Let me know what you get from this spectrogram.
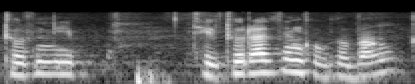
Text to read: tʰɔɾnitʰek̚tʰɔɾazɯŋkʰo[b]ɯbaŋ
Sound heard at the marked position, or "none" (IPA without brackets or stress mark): ɡ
